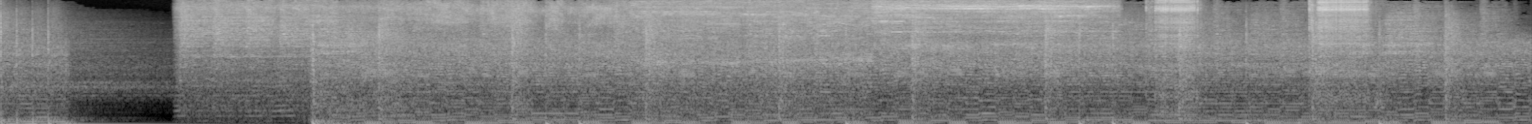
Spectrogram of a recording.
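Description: Background music with a steady beat over metal-shop work: an angle grinder cutting steel bracing and a MIG welder crackling. A short intro sound fades out at the start, and the music and tool noise come in sharply about three seconds in.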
